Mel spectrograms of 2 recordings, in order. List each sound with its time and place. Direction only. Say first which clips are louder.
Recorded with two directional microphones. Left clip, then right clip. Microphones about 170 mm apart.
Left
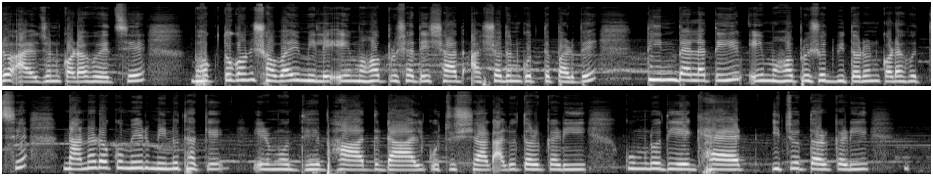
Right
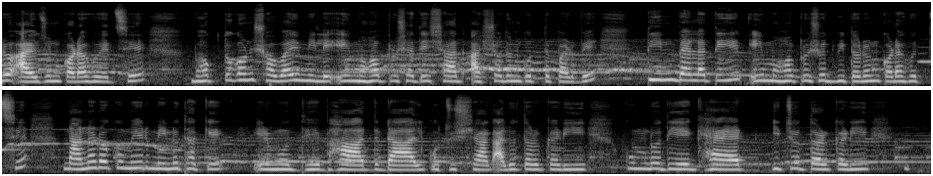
0.0 s a woman's voice: left 6 dB; 50° left (ahead or behind)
